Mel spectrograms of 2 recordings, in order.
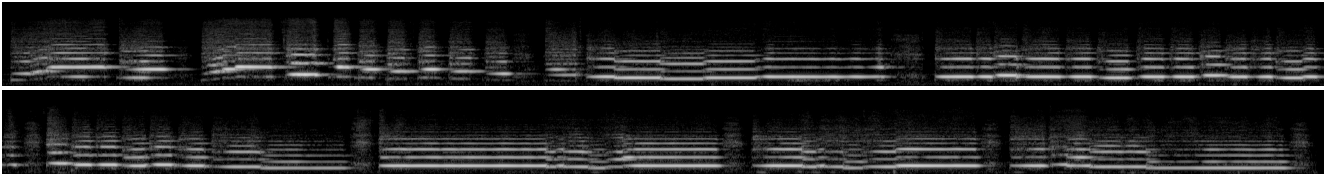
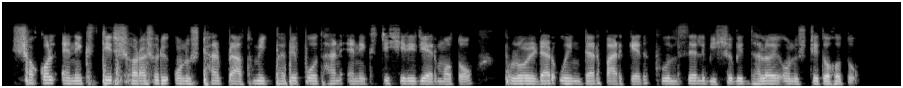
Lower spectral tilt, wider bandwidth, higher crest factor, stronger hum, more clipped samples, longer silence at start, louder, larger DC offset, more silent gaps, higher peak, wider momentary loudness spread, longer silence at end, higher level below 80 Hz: second, -4 dB/octave vs -5.5 dB/octave; first, 9.6 kHz vs 7.6 kHz; about the same, 14 dB vs 16 dB; neither; neither; about the same, 0.1 s vs 0.1 s; second, -22 LUFS vs -17 LUFS; neither; neither; second, -8 dBFS vs -2 dBFS; first, 12 LU vs 6 LU; second, 0.25 s vs 0.45 s; second, -74 dBFS vs -50 dBFS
